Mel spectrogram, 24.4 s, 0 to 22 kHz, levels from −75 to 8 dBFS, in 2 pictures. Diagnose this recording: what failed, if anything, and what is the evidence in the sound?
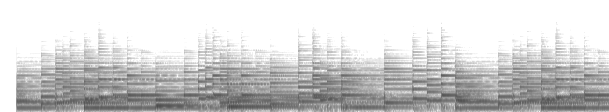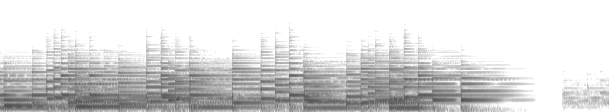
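Cut-off start, at the recording or capture-start stage. The first 0.33 s is digital silence, and the sound then begins abruptly in mid-event at 0.33 s with no natural attack or fade-in. The capture began late: the recorder or stream was not writing samples when the source was already active, so the opening was never recorded. On a waveform, a dead-flat line jumps straight to the ongoing signal. On a spectrogram, a blank region ends in a sharp vertical edge at 0.33 s.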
